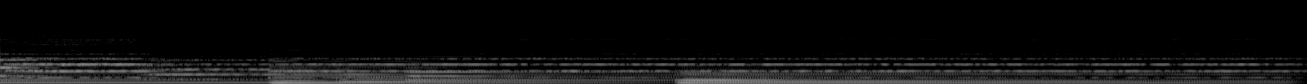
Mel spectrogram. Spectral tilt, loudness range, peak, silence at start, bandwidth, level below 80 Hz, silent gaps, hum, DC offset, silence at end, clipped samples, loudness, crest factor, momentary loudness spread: -9.5 dB/octave; 6 LU; -26 dBFS; 0 s; 6.6 kHz; -48 dBFS; none; none; under 0.1%; 0 s; under 0.1%; -43 LUFS; 14 dB; 10 LU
